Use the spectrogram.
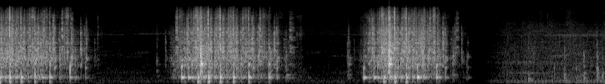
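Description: Homemade piston valve engine on a test run, firing in three loud bursts of about a second each, separated by short silent pauses, with a fainter mechanical rattle trailing at the end.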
